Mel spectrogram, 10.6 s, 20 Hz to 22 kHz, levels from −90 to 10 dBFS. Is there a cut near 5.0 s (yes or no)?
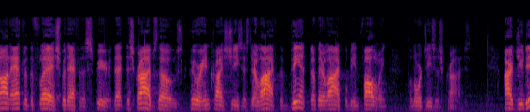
no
